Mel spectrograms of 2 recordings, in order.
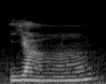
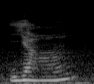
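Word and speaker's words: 羊: The sheep is yang. Well, without the G and with the G, the pronunciation change a lot.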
